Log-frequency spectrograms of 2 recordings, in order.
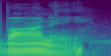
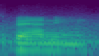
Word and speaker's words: Banny: I've heard it pronounced both Banny and Bonnie. I pronounce it to myself as Banny, but I don't care either way.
